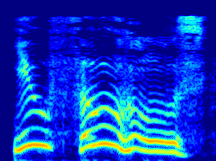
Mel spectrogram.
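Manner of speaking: high, loud scolding shout; angry cry. A narrator's reading. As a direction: scold the foolish followers. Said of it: "cried Tripitaka".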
